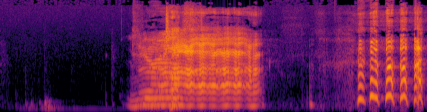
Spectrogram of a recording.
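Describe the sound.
A person imitates a goat with a loud, wavering bleat that lasts over a second, then follows it with a quick burst of short, choppy bleating sounds.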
